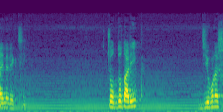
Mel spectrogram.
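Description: A steady electrical mains hum runs under the programme sound. A man's voice breaks in briefly at the very start and again about two seconds in.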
